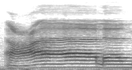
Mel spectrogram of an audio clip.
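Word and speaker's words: العالمين: Remember, the ayn is a light letter, so you're going to open your mouth. Alameen.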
